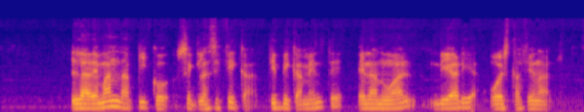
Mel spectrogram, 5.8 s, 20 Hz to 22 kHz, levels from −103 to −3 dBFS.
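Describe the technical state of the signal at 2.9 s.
At 2.9 s the signal is intact, with nothing to hear beyond the ordinary coding of the Opus call path it passes through.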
